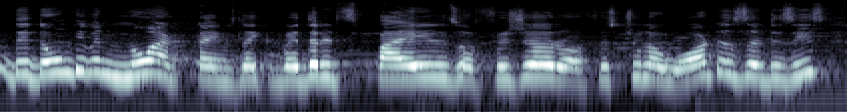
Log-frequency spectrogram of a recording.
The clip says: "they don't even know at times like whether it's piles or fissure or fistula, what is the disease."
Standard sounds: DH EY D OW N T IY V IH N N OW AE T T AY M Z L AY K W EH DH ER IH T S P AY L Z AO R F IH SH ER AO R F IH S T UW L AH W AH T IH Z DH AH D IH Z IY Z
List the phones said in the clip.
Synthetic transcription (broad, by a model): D EY D OW N T IY V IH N N OW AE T T AY M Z L AY K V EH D ER IH T S P AY L Z AO R F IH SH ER AO R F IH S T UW L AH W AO T IH Z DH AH D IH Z IY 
